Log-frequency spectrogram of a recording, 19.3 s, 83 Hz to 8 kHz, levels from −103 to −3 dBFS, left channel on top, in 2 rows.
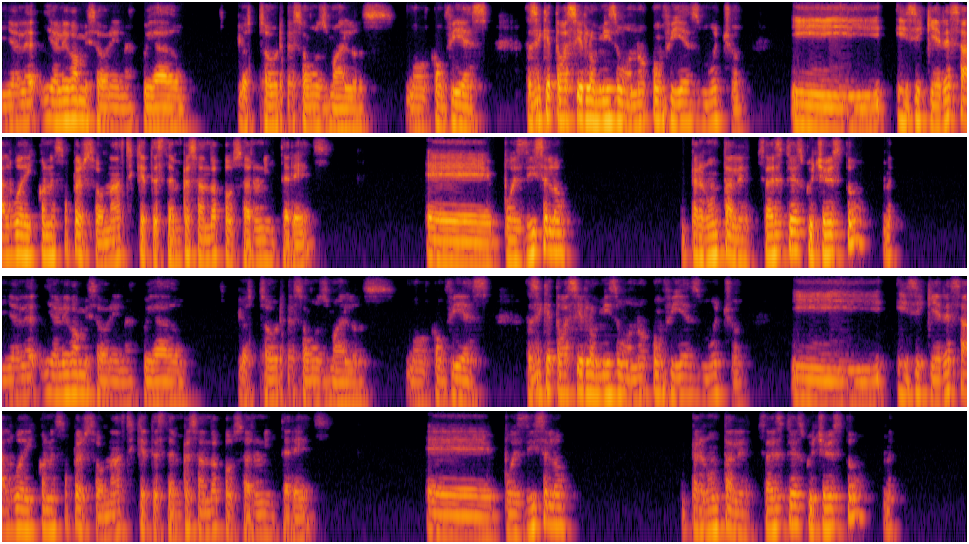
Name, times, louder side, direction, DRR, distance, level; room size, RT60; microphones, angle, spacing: voice 1, 0.0-1.9 2.4-7.4 7.9-12.9 13.9-15.3 16.6-18.5, left 6 dB, 70° left, 0.4 m, -28 dB
2.4 x 2.2 x 2.3 m
head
